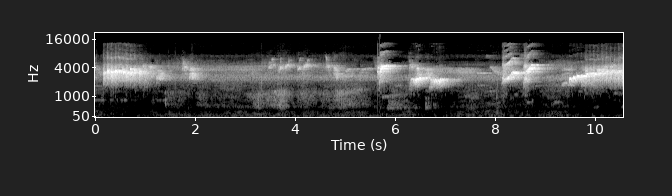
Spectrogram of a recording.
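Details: Greater green leafbird singing as training material for other songbirds: rich, varied whistles and slurred notes in bursts separated by short pauses, some sharp high chips mixed in.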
